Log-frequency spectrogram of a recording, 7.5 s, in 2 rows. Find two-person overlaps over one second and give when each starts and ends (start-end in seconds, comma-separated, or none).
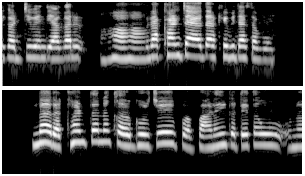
none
